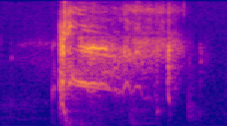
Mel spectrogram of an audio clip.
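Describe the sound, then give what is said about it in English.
A dog snoring from across the room: one long, raspy, wheezing breath that starts abruptly and fades after about a second, fairly loud and standing alone with no talking. “Is that your dog snoring?”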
